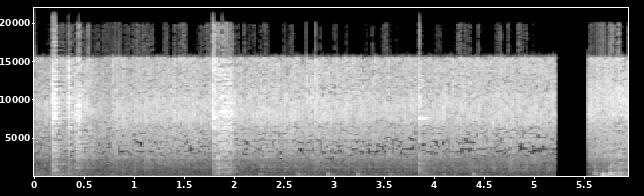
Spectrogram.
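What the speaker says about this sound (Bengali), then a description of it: "আর দিয়ে দেব পেঁয়াজ কুচি আর লঙ্কা কুচি। একটু নাড়াচাড়া করে ভেজে নেব।" Chopped onion and green chili fry in hot oil with cumin seeds, giving a loud continuous sizzle up close, punctuated by a few spatula scrapes and taps as the mixture is stirred, with a brief dropout near the end.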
